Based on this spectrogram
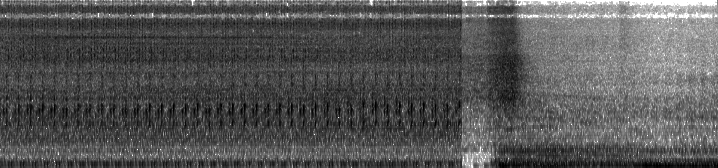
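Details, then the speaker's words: Subaru STI after an engine rebuild; an even, steady idle with no deep rhythmic knock, then a smooth blip of revs, sounding healthy, though a belt squeaks and the owner suspects a front noise is the power steering pump. "All right, well, honestly, I'm gonna call that a success. She sounds good."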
